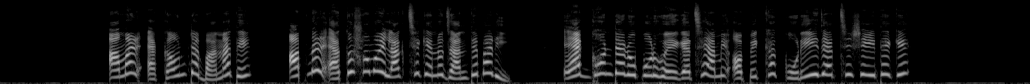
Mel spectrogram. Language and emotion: Bengali, angry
